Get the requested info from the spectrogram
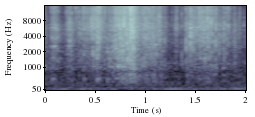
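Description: Packaging crinkling as a roll of adhesive carbon fiber vinyl film is unwrapped by hand, loudest a little under a second in.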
